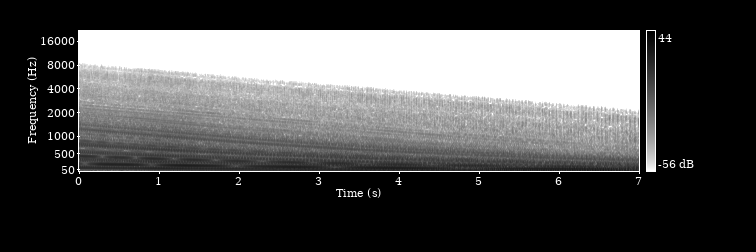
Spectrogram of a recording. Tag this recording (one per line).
violin
string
